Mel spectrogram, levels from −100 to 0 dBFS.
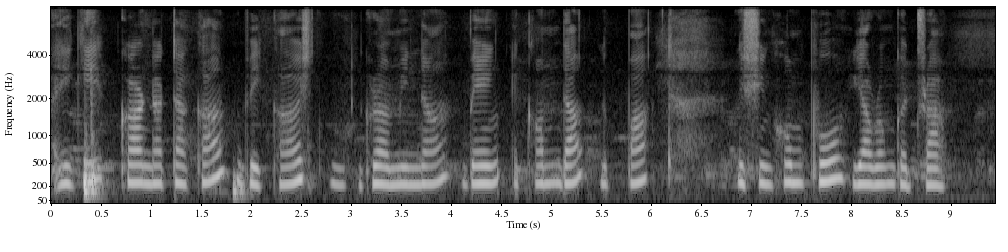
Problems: background sounds at intervals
